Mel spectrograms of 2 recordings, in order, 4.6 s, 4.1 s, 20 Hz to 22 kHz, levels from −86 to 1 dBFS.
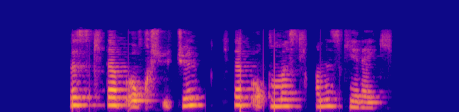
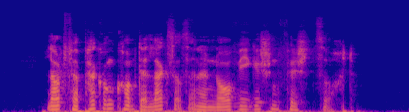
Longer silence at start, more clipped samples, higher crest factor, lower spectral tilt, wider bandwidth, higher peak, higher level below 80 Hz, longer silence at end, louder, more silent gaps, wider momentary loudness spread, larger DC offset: first, 0.7 s vs 0.4 s; neither; about the same, 22 dB vs 18 dB; second, -4.5 dB/octave vs -6 dB/octave; second, 7.8 kHz vs 11.5 kHz; first, -2 dBFS vs -14 dBFS; second, -60 dBFS vs -40 dBFS; first, 0.7 s vs 0.45 s; first, -24 LUFS vs -34 LUFS; first, 2.14-2.22 s, 3.08-3.15 s vs none; second, 9 LU vs 14 LU; neither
